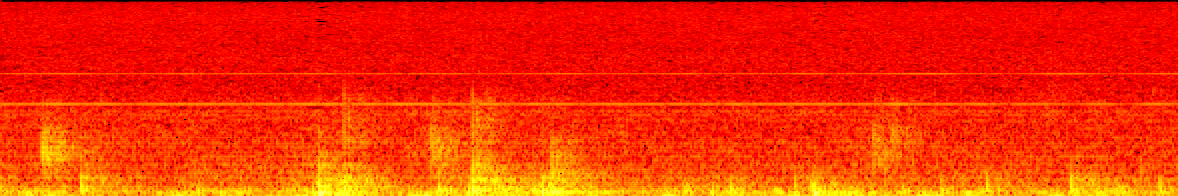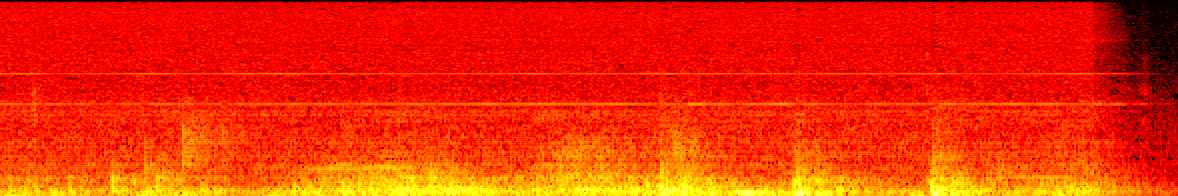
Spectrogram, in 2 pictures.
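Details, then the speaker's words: Recording from an average human ear: two faint, steady high-frequency tones over low rumbles and microphone crackle; spontaneous otoacoustic emissions. "Két magas frekvenciájú hangot fognak hallani, melyeket egy átlagos emberi fül ad ki."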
